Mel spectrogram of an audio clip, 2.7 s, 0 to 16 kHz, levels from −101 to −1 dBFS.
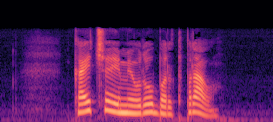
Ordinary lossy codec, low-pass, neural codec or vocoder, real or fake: MP3, 48 kbps; 7.2 kHz; none; real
